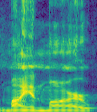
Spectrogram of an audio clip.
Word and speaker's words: Myanmar: That one in Myanmar, that's how I pronounce it. Some people pronounce it Myanmar.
